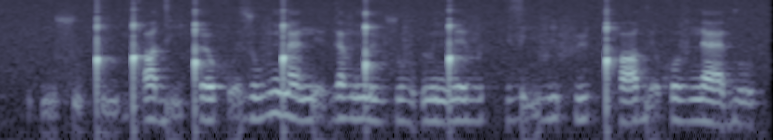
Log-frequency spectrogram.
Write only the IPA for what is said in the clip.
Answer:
ʔḭ sʷḭǃḭǃʼɑ dḭǃø χʷḛzuvŋ͡ǃæ nḛɡæv ŋ͡ǃyvsʷævʔɯŋ͡ǃev | zḭvi fy ǃʰɑd̪ḛ χʷivnæd̪u

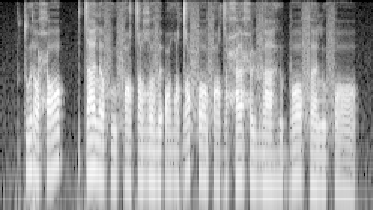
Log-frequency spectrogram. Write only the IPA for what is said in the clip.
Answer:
tʷɯɾɔħɔ | talʌfu fɐtˤʉ ʁʷʌvəʔɔðˤa dˤʌ fɔfadˤɐ ħɐħʉ vaɦɯ bɔ fɐlu fɔ

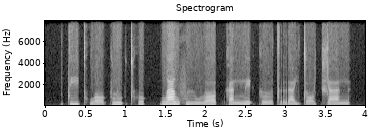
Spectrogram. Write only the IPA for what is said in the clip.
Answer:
tiː˥˩kʰwɔː˩˦klu˥˩ʔtʰo˦˥k̚ | wa˥˩wfɯː˨˩w lɔː˥˩t̚ka˧n me˥˩ʔkɤː˨˩tra˩˦jtɔː˩˦ t͡ɕa˧n

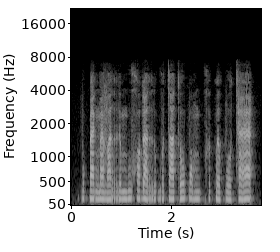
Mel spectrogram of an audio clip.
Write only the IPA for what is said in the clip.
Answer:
pok͡pæŋ͡mæva rɵmuxɔ ɗaruɡʷata tʼopɔmu kʰɵk͡pə po tʰæ

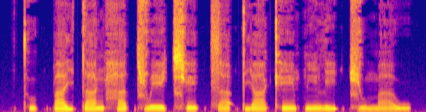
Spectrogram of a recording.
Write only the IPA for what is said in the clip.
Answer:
t̪ʰu˨k̚pa˥˧j t̪a˦ŋha˦t̚ɕwe˧t͡ɕʰẽ˨t̚ t͡sa˨ʔt̪ja˥˧kʰẽ˥˧pĩ˧ li˦ʔt͡ɕu˨˩ma˨˩w

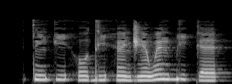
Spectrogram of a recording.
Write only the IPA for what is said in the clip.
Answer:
tĩ˧ki˧ho˧ di˧hɛ̃˧d͡ʒɛ̃˧wɛ̃˦ ɡ͡bi˦˨kɛ˧

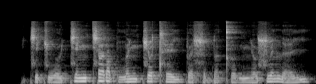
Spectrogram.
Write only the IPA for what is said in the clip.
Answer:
cə˨cwo˨cə˦ɲcʰʌ˦ ɾɒ˨pŋɒ˦ɲco˦ tʰe˧jpə˨ɬə˨bɾʌ˨ kʰo˨bɲɒ˨sʷe˦nɛ˨˦j

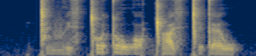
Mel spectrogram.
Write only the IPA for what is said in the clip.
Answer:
ǀivisʲǀʊto wɔɡ͡ǁasʲǀit ɛw

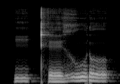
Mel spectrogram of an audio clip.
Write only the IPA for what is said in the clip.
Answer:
i˨kʰe˨ ɣu˦ɾʊ˦

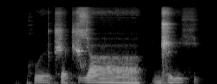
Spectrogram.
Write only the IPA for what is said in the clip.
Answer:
kʷʰɨːt͡ʃat͡ʃʑaː | ɖ͡ʐiç

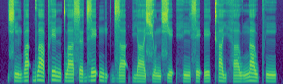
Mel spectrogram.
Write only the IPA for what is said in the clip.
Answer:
ɕĩ˧ba˦ʔ ɡwa˥˧pʰe˥˧n t̪wa˧sə˧d͡ze˦ʔŋi˨ʔ d͡za˨ʔpja˨˩ ɕo˨˩n ɕe˨ʔhĩ˨˩se˨ʔ e˥˧kʰa˥˧j ha˧w n̪a˥˧wpʰĩ˧

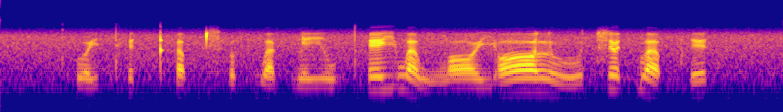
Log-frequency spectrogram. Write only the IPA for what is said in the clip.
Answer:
kʷʰɐ˨˥jt̪ʰɪ˥k̚t̪ʰɐ˧p̚t͡sʰʊ˧k̚ wɐ˨k̚liː˨w t̪ʰe˥jwɐ˨˩w ŋɔː˨jɔː˥luː˨˥ t͡sɵ˥t̚wɐ˨p̚kɪ˥k̚

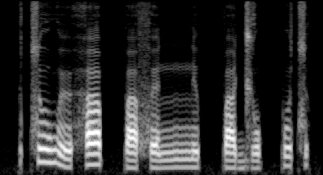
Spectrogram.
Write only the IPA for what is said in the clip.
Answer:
t͡sʊ˥wø˩ha˦ pːa˩fɛ˩nːɪ˨pːa˩ d͡ʒo˩pːʊ˥t͡s

